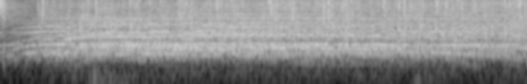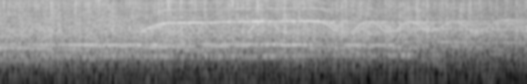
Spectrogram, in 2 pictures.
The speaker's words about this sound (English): So please make sure to cheer very loudly for Wendy Zukerman and Joel Werner.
